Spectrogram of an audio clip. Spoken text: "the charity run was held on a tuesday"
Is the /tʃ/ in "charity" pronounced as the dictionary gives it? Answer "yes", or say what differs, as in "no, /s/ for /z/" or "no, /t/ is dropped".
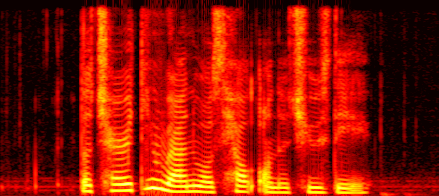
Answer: yes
